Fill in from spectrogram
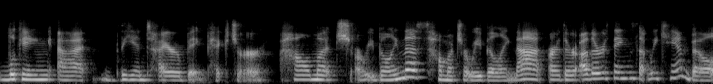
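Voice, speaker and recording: With ordinary pitch variation and a moderate pace, this is an unremarkable speaking voice. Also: woman. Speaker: practice consultant. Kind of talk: webinar presentation. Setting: online webinar.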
